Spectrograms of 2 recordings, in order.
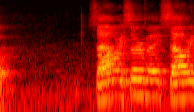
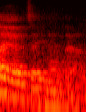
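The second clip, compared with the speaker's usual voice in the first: quick, begrudging. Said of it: "then you begrudgingly go".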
